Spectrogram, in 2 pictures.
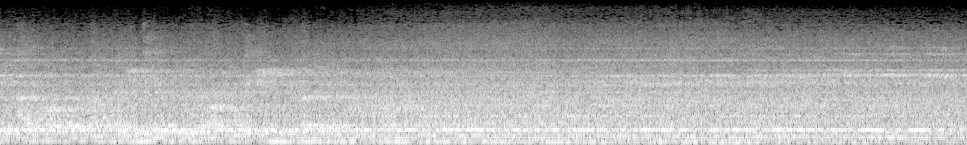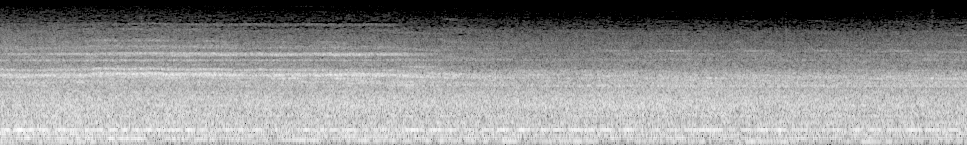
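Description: A train rolls slowly through a large echoing hall with a steady rumble and hum.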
